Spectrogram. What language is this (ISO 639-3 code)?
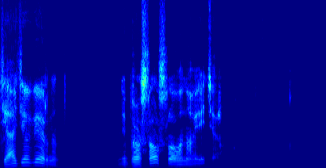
rus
